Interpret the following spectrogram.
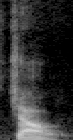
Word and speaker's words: ciao: So this is ciao.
